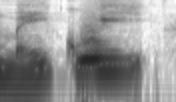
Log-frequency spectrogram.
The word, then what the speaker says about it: 玫瑰: 我知道啊，这玫瑰啊应该读成玫瑰，但是那是书面语，咱老百姓没有说，哎，我要送一朵玫瑰花给你，玫瑰就指玫瑰，我就读玫瑰了，好吧？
